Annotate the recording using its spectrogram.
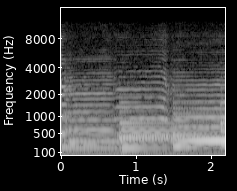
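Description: Bowed cello playing sustained notes in a classical sonata, moving to a new note about every three quarters of a second and growing louder toward the end.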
